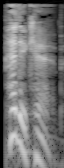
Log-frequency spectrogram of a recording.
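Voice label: "pedicab", English, British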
